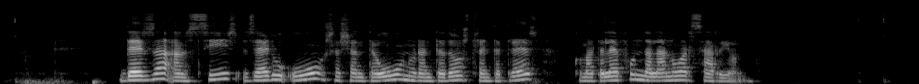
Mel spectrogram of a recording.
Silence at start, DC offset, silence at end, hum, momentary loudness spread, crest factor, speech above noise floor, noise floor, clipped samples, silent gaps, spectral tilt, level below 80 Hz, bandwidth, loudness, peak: 0.15 s; under 0.1%; 1.65 s; none; 12 LU; 22 dB; 56 dB; -81 dBFS; under 0.1%; none; -6 dB/octave; -60 dBFS; 11.5 kHz; -26 LUFS; -6 dBFS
